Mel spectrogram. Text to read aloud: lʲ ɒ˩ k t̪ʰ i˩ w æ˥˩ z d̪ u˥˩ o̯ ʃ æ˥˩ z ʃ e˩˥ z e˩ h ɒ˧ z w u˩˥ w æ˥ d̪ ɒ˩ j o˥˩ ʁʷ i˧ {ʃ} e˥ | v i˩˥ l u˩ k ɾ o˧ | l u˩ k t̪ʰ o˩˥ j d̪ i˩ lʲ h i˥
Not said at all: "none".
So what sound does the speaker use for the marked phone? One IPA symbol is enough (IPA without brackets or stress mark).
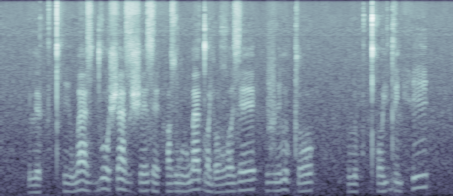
z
